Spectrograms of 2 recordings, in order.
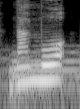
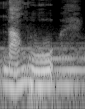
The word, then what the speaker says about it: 南无: 不仅在佛经中有，最常见的是在诸佛菩萨的名号之前，我们常说“ 南无阿弥陀佛”“ 南无观世音菩萨”“ 南无大愿地藏王菩萨” 等。“ 南无” 这两个字的正确读音是“ 南摸”，而不能读成“ 南无”，意思就是皈依、归命、依靠、依附的意思。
